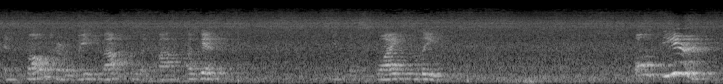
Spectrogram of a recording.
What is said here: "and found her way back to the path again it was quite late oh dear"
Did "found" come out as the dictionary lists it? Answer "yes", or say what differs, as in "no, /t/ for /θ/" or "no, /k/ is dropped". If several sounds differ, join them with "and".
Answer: no, /l/ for /n/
